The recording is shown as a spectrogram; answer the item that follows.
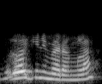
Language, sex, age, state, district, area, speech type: Tamil, female, 30-45, Tamil Nadu, Madurai, urban, conversation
